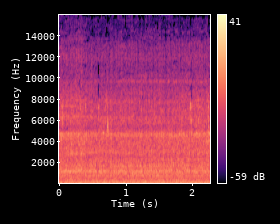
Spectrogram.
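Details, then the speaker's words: 1971 Chevy Vega, back running after 23 years, idling in neutral during clutch and transmission work: even idle with a constant thin high squeal; belt still squeaking, owner unsure whether belt or alternator bearings. "See, our belt's still squeaking. Of course, it might be the alternator too. It could be the bearings in the alternator."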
